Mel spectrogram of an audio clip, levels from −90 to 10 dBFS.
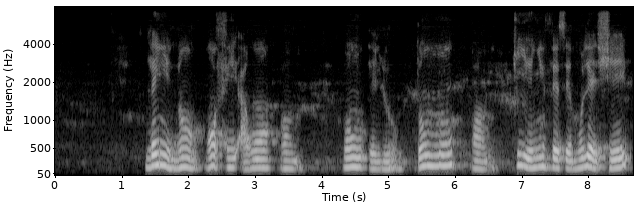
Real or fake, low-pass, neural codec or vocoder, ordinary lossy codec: fake; 7.2 kHz; vocoder, 22.05 kHz, 80 mel bands, HiFi-GAN; none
